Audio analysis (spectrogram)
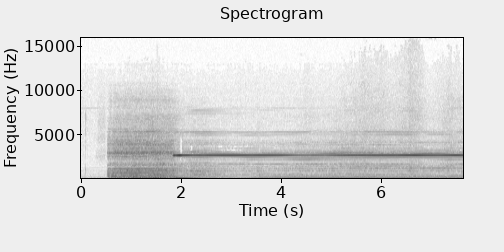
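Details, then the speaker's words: CNC milling machine, original (unoptimized) toolpath of a milling operation: steady piercing high ring over spindle hum through the cut, chatter vibrations a machinist would not want to hear; optimized toolpath later removes it. Milling chatter. "So this is not a sound that the machinist would like to hear in the machine. So this is the sound of the bat vibrations or we call it chatter vibrations."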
